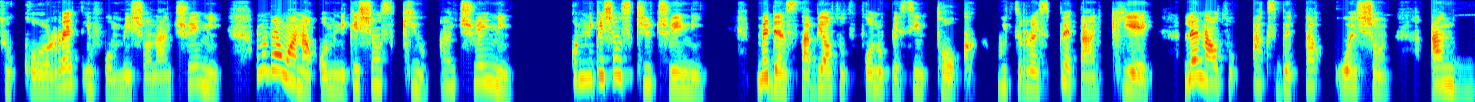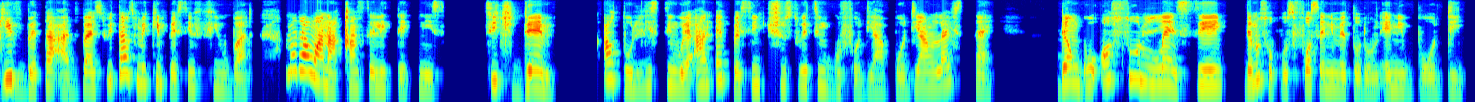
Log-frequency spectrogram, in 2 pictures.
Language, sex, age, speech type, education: Nigerian Pidgin, female, 46-60, spontaneous, tertiary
